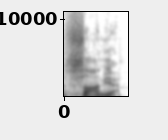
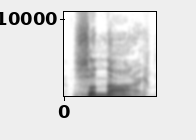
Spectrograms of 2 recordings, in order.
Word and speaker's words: Sinai: going to be uh sonia oh i'm sorry sinai i always get that name wrong sinai wilson over at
